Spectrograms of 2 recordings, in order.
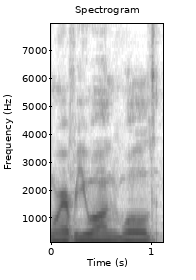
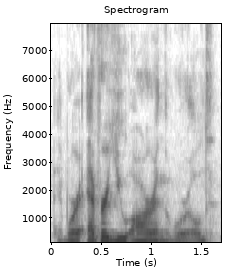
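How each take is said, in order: First: It is said in an ordinary speaking voice. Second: It is said in a put-on announcer voice.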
